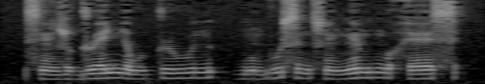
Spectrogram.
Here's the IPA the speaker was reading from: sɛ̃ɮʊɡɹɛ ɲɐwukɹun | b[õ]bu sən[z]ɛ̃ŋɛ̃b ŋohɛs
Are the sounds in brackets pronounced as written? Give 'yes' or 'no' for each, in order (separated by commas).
yes, no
